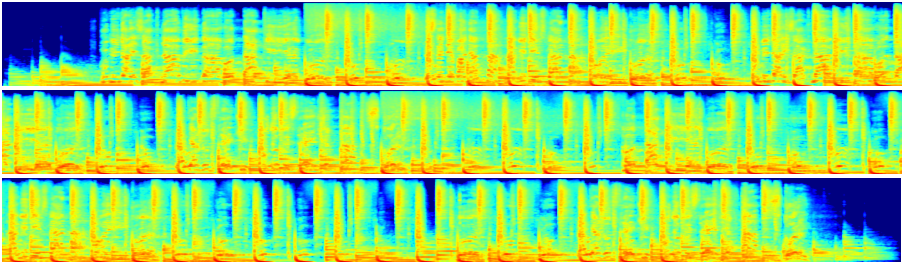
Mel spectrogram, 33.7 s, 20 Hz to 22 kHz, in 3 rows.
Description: клубный рингтон 2025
